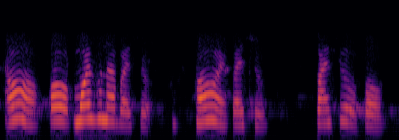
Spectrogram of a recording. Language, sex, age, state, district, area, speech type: Assamese, female, 30-45, Assam, Goalpara, urban, conversation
